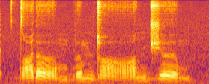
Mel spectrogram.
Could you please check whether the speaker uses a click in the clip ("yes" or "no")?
no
